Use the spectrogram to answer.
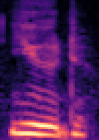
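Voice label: "you'd", US English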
